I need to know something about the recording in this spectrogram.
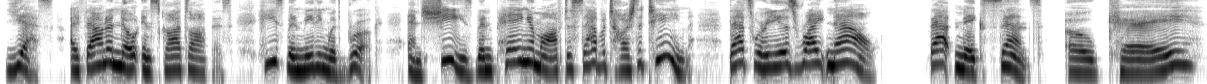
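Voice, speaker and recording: A woman playing an inquisitive, plucky young female amateur detective in a video game, speaking in an earnest, expressive way. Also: fairly high pitch, slow, no room sound, clean studio sound. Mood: determined, earnest.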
